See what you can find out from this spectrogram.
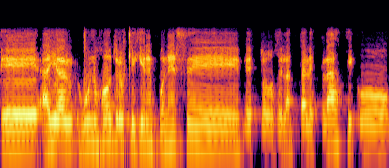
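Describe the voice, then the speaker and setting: At a very slow pace, a man talks in a flat monotone with a fairly high pitch. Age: 60s. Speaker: doctor. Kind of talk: interview. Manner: halting.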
